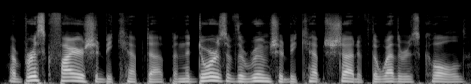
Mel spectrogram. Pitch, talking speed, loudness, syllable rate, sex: 135 Hz, 280 wpm, -19 LUFS, 5.2 syllables/s, male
